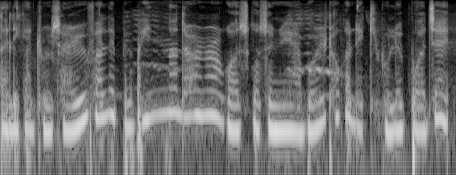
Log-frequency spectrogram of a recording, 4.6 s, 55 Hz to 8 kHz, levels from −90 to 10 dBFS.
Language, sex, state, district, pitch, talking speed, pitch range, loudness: Assamese, female, Assam, Sonitpur, 215 Hz, 130 wpm, 200-280 Hz, -15 LUFS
